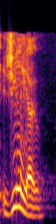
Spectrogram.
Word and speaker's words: Giglio: Well, I looked it up and I had them pronounce it over the thing, and they call it Giglio.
